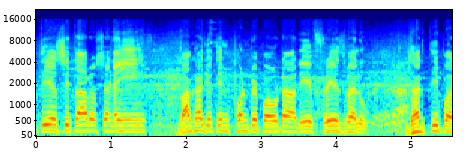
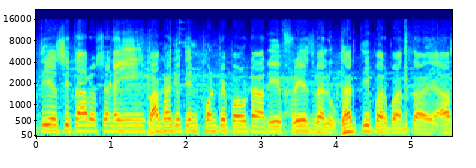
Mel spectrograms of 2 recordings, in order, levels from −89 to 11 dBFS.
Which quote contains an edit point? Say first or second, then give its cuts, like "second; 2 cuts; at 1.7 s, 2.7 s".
second; 2 cuts; at 1.4 s, 4.0 s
